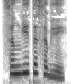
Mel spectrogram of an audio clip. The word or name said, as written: ಸಂಗೀತಸಭೆ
